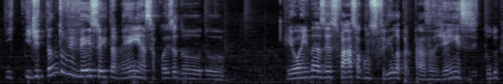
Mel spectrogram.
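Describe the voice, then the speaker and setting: Man co-host, relaxed and emphatic. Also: fairly high pitch, fairly quick, soft background music. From Brazil. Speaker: podcast co-host. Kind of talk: casual chat.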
